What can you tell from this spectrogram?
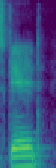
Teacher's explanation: in some cases like in parking or scared um the r just disappears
